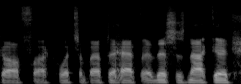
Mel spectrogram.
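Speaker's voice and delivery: low, hushed dread; retold uneasy aside, soft and low; worried aside. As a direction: say it under your breath. Acted worried aside to himself.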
